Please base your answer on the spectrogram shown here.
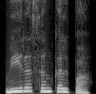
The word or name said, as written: ವೀರಸಂಕಲ್ಪ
